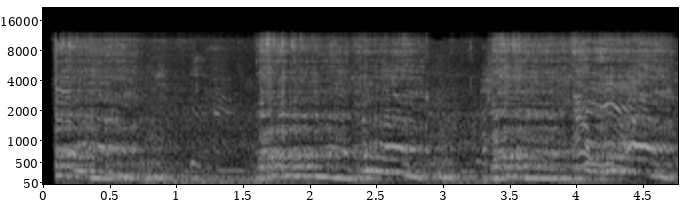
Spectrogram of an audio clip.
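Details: Two lions give three loud, deep, drawn-out roars, each a rough, groaning bellow with a wavering pitch.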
